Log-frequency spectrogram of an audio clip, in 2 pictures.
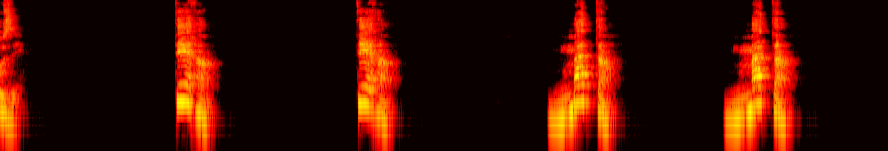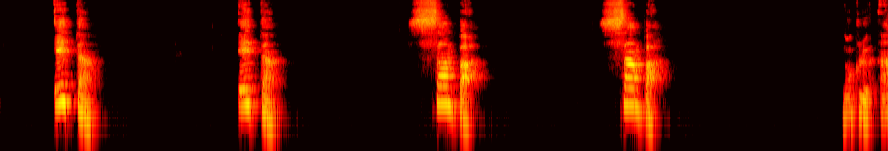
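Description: A man says single words clearly and slowly, close to a microphone, with silent pauses between them.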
